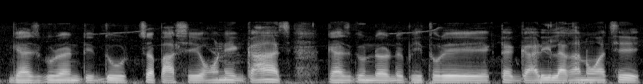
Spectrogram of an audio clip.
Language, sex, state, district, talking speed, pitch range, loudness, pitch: Bengali, male, West Bengal, Alipurduar, 150 wpm, 95-100 Hz, -18 LUFS, 100 Hz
